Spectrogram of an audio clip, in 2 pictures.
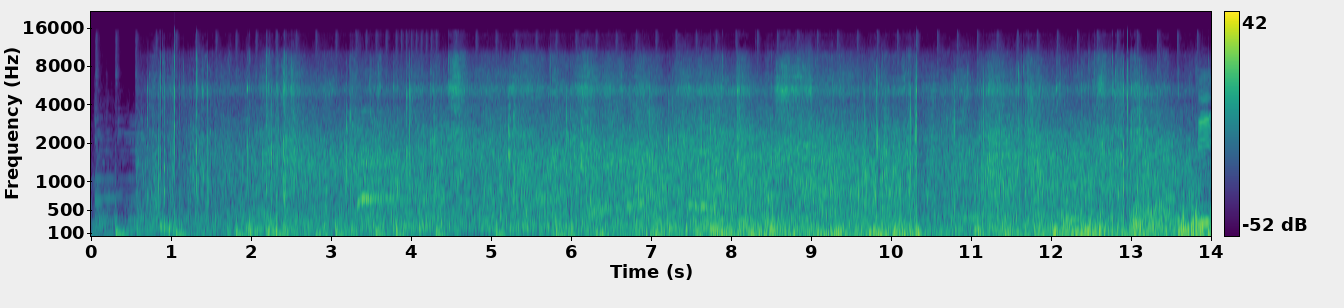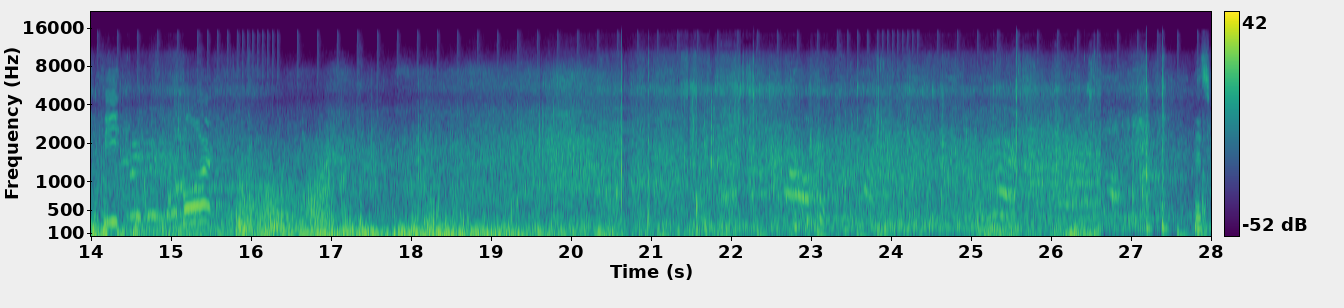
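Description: Ice hockey in play heard from a skating player's helmet camera: skate blades cutting and scraping the ice, with rustle and wind on the microphone and brief shouts from players.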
